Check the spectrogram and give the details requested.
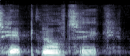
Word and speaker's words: hypnotic: The stressed syllable in the word hypnotic is the second syllable. This one not hypnotic. Hypnotic.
